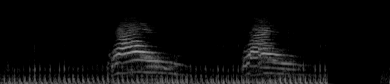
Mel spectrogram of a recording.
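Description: An Oriental Shorthair cat gives two clear, close meows about a second apart, each rising and then falling in pitch, with a quiet low hum beneath them.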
